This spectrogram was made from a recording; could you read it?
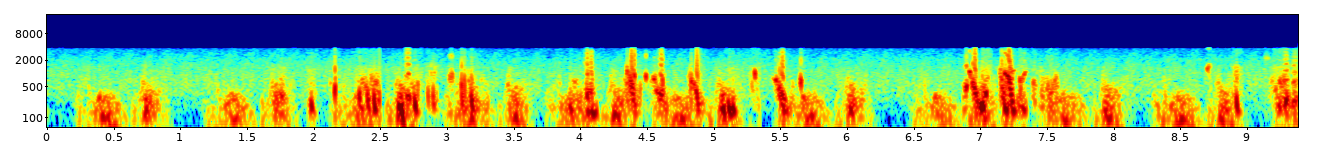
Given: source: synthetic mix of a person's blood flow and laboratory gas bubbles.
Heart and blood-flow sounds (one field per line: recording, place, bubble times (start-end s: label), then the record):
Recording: Doppler ultrasound of blood flow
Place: precordium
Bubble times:
1.72-1.81 s: bubbles
1.95-2.02 s: bubbles
2.11-2.19 s: bubbles
2.30-2.49 s: bubbles
2.66-2.95 s: bubbles
3.00-3.32 s: bubbles
3.90-4.13 s: bubbles
4.31-4.67 s: bubbles
4.79-4.95 s: bubbles
5.07-5.19 s: bubbles
5.26-5.34 s: bubbles
5.43-5.68 s: bubbles
6.87-7.08 s: bubbles
7.11-7.60 s: bubbles
8.69-8.74 s: bubbles
8.88-8.96 s: bubbles
9.11-9.39 s: bubbles
From the record:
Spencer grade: 3 (all of the cardiac periods contain showers or single bubble signals, but not dominating or overriding the cardiac motion signals)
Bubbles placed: anywhere in the cardiac cycle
